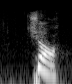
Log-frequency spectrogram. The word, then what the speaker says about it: chalk: I don't understand why we shall drop L while pronouncing chalk and retain it in Block page 608 beside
